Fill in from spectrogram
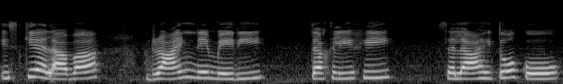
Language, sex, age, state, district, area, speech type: Urdu, female, 18-30, Bihar, Gaya, rural, spontaneous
